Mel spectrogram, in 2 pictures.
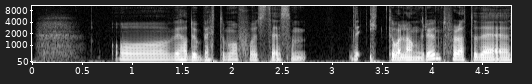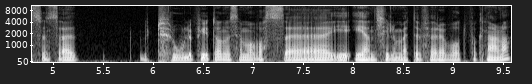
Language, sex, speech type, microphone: Norwegian, female, spontaneous, Sennheiser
